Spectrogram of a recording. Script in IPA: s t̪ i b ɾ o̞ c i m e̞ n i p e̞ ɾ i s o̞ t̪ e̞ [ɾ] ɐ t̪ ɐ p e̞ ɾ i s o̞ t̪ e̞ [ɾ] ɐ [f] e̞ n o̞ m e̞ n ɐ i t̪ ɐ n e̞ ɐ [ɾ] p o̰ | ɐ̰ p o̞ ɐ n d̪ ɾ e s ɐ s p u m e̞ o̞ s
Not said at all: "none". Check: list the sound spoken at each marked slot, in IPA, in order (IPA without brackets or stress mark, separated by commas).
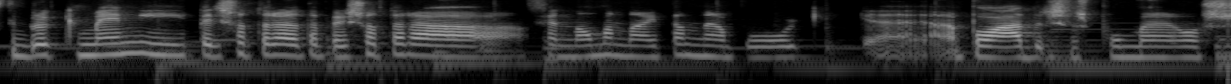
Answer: ɾ, ɾ, f, none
